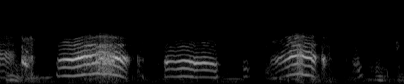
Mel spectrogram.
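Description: Newborn baby crying: three wavering, pitched wails with short breaks for breath between them.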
